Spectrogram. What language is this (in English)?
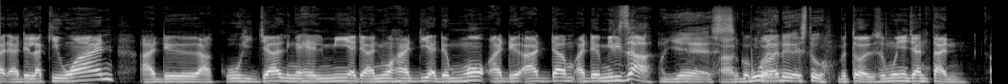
Malay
